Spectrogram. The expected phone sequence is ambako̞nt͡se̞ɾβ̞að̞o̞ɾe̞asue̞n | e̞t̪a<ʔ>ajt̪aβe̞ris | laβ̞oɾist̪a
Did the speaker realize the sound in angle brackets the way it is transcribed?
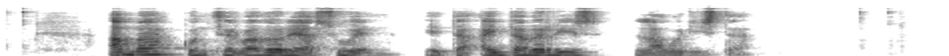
yes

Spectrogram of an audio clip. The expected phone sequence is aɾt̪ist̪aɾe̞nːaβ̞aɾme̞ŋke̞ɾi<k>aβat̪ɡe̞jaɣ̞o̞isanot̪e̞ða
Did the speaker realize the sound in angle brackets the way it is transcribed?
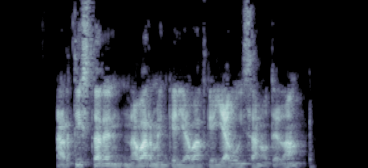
no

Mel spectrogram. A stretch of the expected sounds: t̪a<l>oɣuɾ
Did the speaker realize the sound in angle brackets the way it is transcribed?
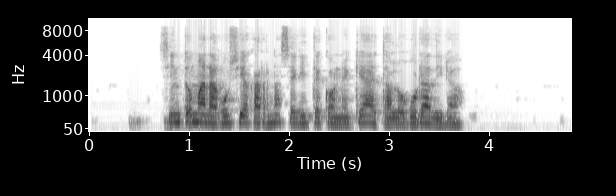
yes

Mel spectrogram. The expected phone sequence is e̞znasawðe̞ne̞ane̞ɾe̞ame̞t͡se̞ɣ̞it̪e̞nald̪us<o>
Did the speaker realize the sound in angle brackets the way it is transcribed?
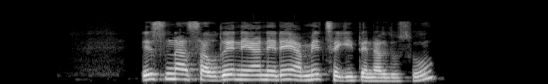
no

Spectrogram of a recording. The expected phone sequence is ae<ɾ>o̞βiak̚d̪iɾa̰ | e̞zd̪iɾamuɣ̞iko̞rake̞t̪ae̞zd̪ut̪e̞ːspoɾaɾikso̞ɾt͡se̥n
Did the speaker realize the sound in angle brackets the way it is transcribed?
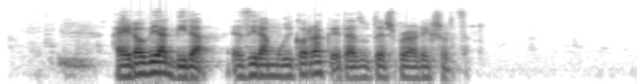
yes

